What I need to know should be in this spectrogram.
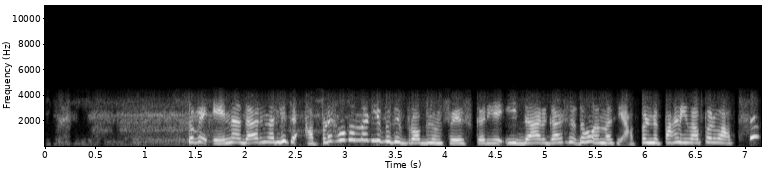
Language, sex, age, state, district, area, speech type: Gujarati, female, 18-30, Gujarat, Rajkot, urban, conversation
